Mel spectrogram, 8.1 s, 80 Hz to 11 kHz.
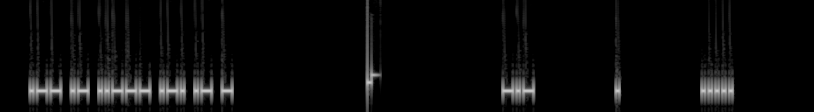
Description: Morse code, heard as a keyed tone, about 36 wpm, spaced as for 20 wpm, 700 Hz. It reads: WA2RAT KE5
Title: USA Call Signs - 6 Characters - 8x Character Spacing - 35wpm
